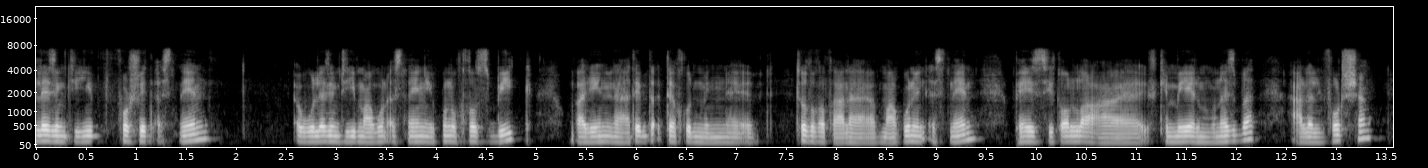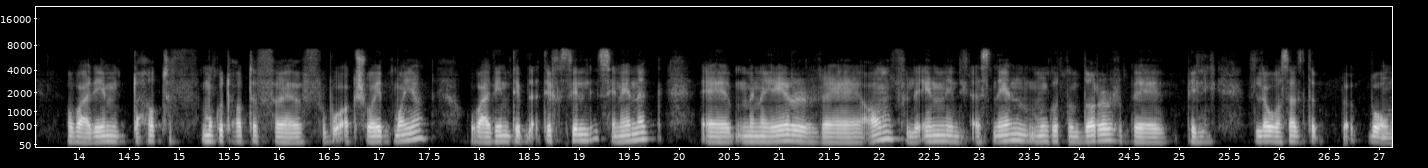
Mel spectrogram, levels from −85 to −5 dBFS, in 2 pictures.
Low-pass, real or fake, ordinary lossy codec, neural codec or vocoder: 7.2 kHz; fake; none; codec, 16 kHz, 4.8 kbps, FACodec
